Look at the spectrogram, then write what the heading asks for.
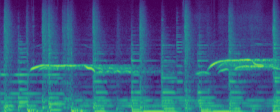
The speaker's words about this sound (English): What if I play just a whistle? I don't know any whistle. I gotta play another song and whistle.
